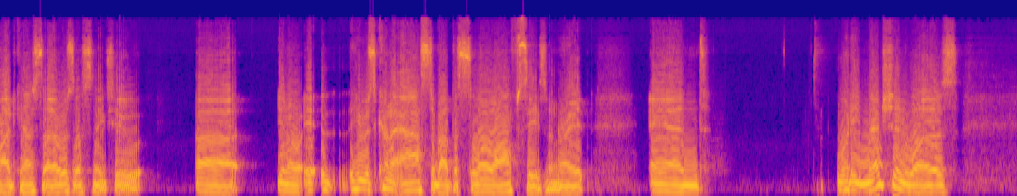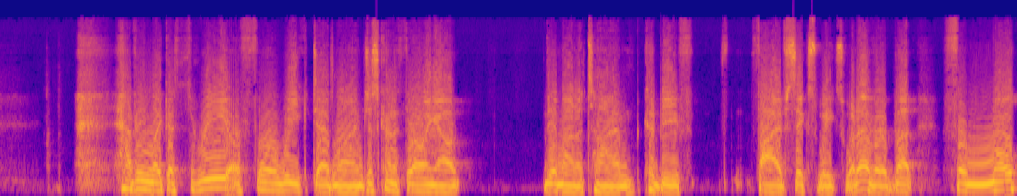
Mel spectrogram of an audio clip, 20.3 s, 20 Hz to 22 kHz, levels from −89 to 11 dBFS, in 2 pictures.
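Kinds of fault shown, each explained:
Hard clipping: the speech is driven about 21 dB beyond what a stage in the chain can pass, so every peak is sliced flat at the ceiling, and around a fifth of the waveform sits pinned there. Those squared-off tops generate dense high-order harmonics, so rather than occasional crackle the whole 20-second recording carries a harsh, buzzing fuzz on every loud sound.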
